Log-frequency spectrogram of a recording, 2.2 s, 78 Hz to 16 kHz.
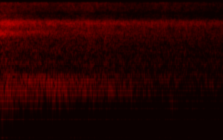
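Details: A Yuwell 7F-5 oxygen concentrator running, a 5-litre machine delivering 1–5 L/min at about 87–95.5% oxygen concentration.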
